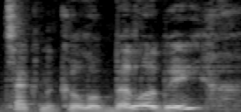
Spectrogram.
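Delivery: put-on Australian accent. Trying out a gateway phrase for an australian accent, australian accent. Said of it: "my gateway phrase into the Australian accent is technical".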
